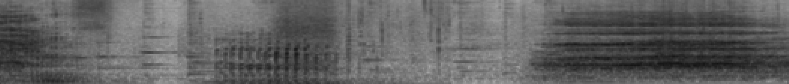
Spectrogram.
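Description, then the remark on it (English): A loud, growling roar of a Euskelosaurus, a huge dinosaur coming from the forest, broken into several long, rasping bellows that swell and fade, with the final roar the fullest and most sustained. “Suddenly, everyone heard a loud roar.”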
